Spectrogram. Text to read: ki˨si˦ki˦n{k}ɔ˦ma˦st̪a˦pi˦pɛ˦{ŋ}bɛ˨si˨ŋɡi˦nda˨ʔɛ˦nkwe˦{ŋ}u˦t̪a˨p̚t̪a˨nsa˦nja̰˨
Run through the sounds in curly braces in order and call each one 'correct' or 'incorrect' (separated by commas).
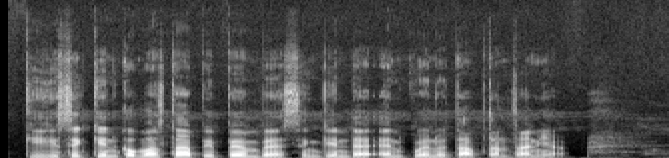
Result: correct, incorrect, incorrect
